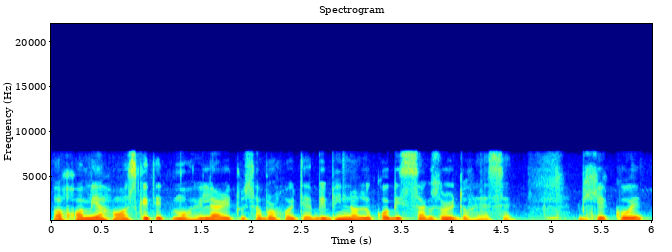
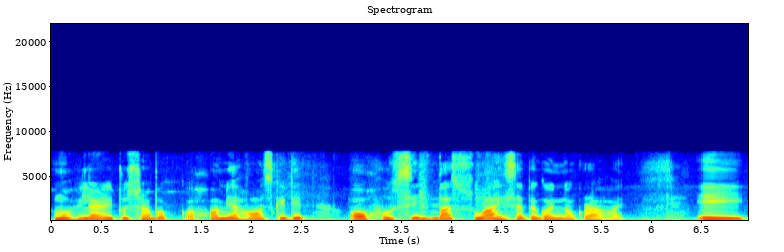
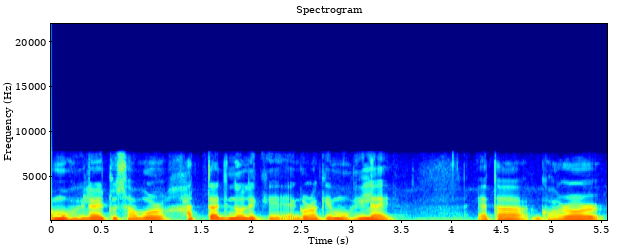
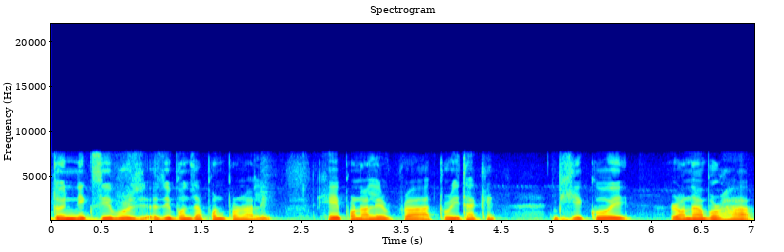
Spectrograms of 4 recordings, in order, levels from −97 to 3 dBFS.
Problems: none marked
